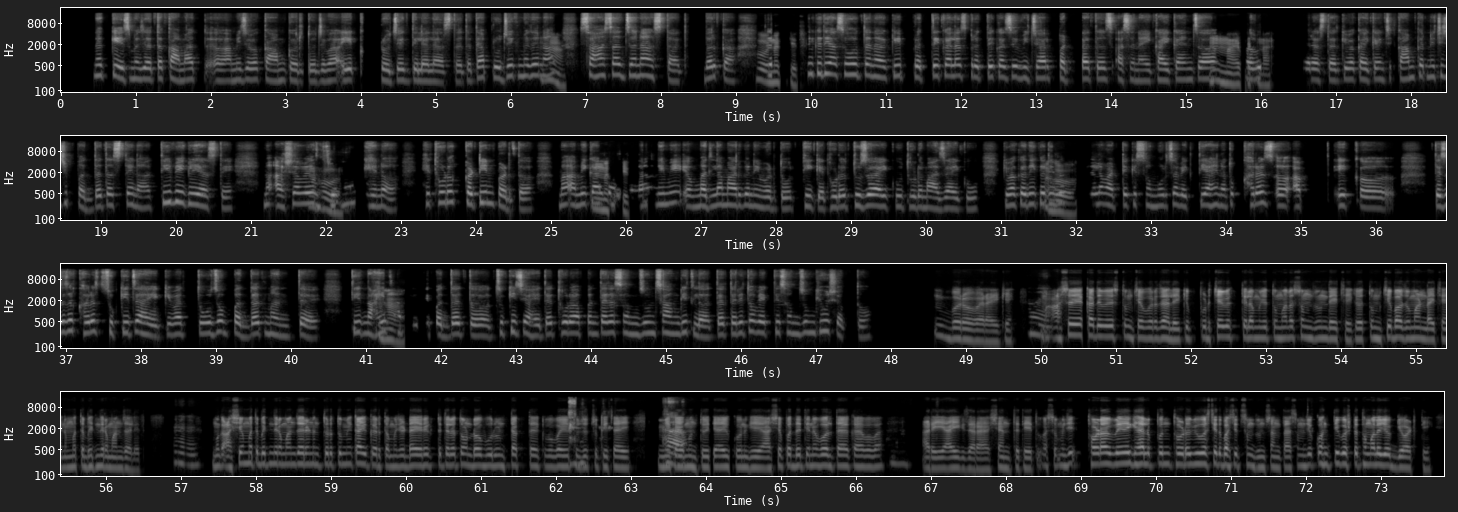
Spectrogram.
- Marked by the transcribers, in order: unintelligible speech; unintelligible speech; other background noise; chuckle; laughing while speaking: "कोणती गोष्ट तुम्हाला योग्य वाटते?"; tapping
- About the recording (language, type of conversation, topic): Marathi, podcast, एकत्र काम करताना मतभेद आल्यास तुम्ही काय करता?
